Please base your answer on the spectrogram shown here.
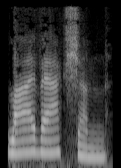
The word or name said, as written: live action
